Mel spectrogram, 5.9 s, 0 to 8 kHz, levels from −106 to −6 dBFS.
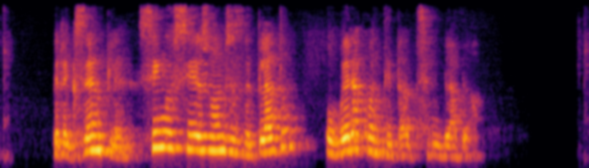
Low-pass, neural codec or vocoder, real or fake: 7.2 kHz; vocoder, 44.1 kHz, 128 mel bands, Pupu-Vocoder; fake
